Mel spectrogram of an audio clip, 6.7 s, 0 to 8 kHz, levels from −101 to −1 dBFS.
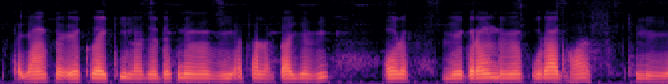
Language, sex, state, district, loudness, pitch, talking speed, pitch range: Maithili, male, Bihar, Supaul, -36 LUFS, 120 Hz, 205 wpm, 115-125 Hz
